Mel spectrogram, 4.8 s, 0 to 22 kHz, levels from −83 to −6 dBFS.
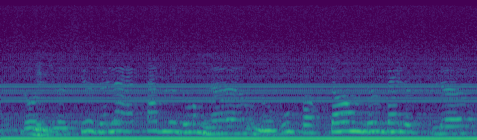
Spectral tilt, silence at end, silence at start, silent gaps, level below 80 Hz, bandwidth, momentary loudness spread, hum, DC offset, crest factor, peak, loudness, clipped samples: -7 dB/octave; 0 s; 0 s; none; -36 dBFS; 19 kHz; 3 LU; none; under 0.1%; 12 dB; -22 dBFS; -36 LUFS; under 0.1%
